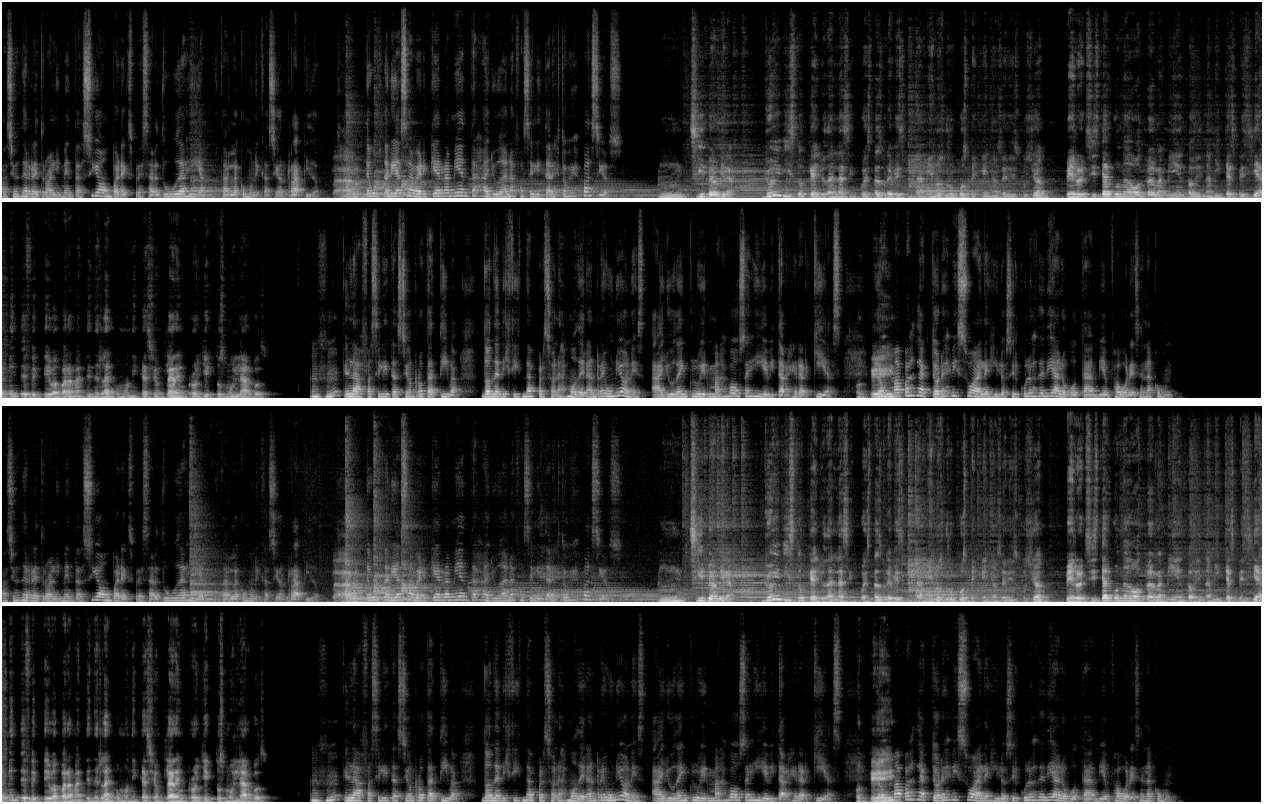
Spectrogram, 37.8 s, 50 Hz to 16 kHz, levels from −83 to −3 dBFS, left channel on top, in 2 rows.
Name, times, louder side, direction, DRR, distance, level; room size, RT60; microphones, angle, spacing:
voice 1, 0.0-4.7 5.1-9.3 23.5-36.4, left 2 dB, 15° left, 7 dB, 0.4 m, -30 dB
sound 1, 2.8-19.0, right 5 dB, 60° right, 0.4 m, -39 dB
voice 2, 5.0-5.4 9.8-11.0 11.4-15.6 16.0-22.8 31.9-32.3, right 2 dB, 80° right, 5 dB, 0.9 m, -26 dB
3.4 x 2.7 x 3.2 m, 0.36 s
head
